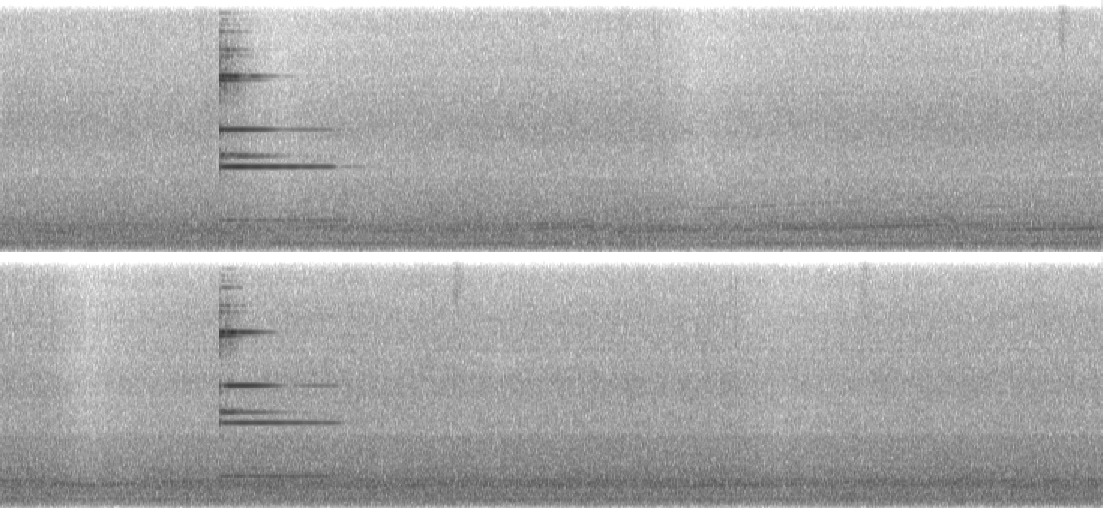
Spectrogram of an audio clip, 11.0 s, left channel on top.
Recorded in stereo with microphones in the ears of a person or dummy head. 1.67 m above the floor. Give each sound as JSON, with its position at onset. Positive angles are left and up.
{"t": 2.2, "sound": "a bell", "side_deg": 20, "distance_m": 4.5}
